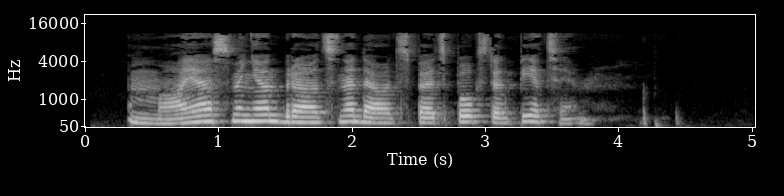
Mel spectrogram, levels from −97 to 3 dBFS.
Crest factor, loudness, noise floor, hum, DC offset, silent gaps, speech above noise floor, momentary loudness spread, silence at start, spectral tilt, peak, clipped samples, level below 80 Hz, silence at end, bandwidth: 16 dB; -24 LUFS; -78 dBFS; none; under 0.1%; none; 55 dB; 12 LU; 0.3 s; -4.5 dB/octave; -10 dBFS; under 0.1%; -66 dBFS; 1.2 s; 11.5 kHz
